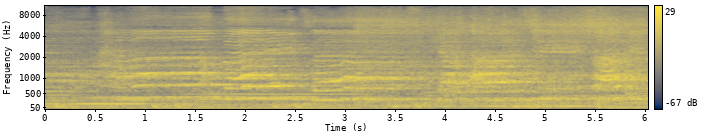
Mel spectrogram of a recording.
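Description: Pop song with female vocals singing the melody over the full band mix, performed live on stage by a girl group.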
